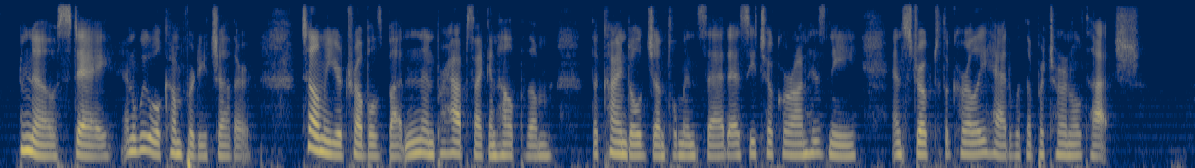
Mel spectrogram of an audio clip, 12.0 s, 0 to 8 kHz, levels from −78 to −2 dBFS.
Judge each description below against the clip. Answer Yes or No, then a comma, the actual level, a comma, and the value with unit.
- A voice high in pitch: No, medium, 160 Hz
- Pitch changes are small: Yes, narrow, 2.3 semitones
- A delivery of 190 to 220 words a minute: Yes, average, 200 wpm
